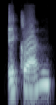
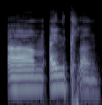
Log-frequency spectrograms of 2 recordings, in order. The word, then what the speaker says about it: Einklang: of the song well, Iklang. I don't think I'm pronouncing that right. Einklang. Inklang. Okay, thank you.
